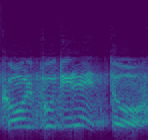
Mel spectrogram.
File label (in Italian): bomb success, mood low, speech it; War Thunder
